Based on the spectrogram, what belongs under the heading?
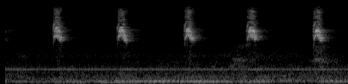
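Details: Long-tailed shrike giving short, sharp, high chirps repeated about every two-thirds of a second, five evenly spaced notes over a steady low electrical hum.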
